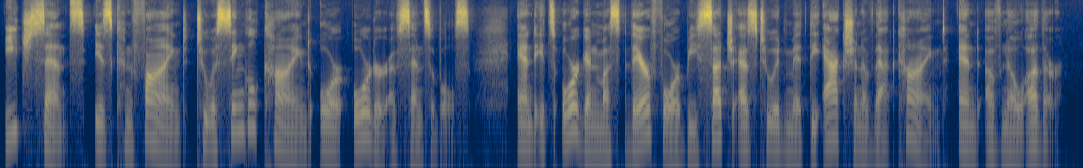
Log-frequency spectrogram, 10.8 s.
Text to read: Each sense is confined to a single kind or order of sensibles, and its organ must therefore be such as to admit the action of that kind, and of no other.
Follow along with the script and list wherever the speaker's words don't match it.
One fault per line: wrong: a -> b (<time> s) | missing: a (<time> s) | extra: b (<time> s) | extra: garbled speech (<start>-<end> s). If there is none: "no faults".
no faults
